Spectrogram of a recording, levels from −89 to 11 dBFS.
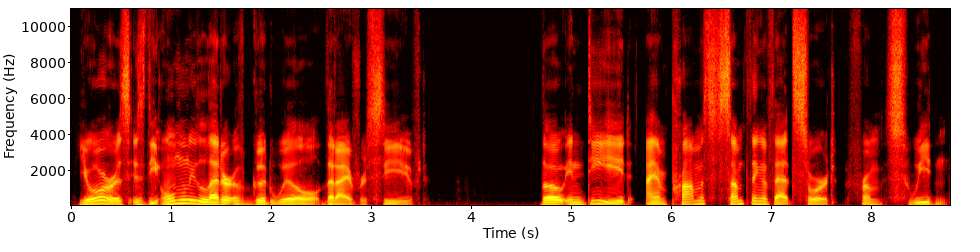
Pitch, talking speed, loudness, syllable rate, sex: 120 Hz, 150 wpm, -19 LUFS, 4.5 syllables/s, male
